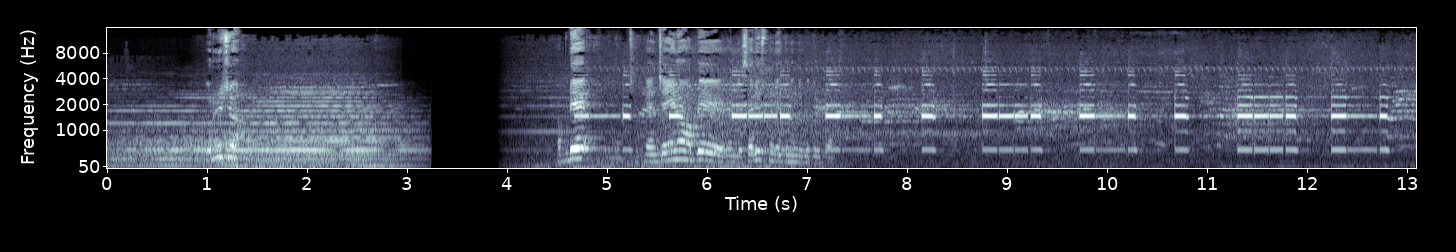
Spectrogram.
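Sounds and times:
horn-like tone honking: 1.5s - 3.2s, 4.0s - 13.0s.

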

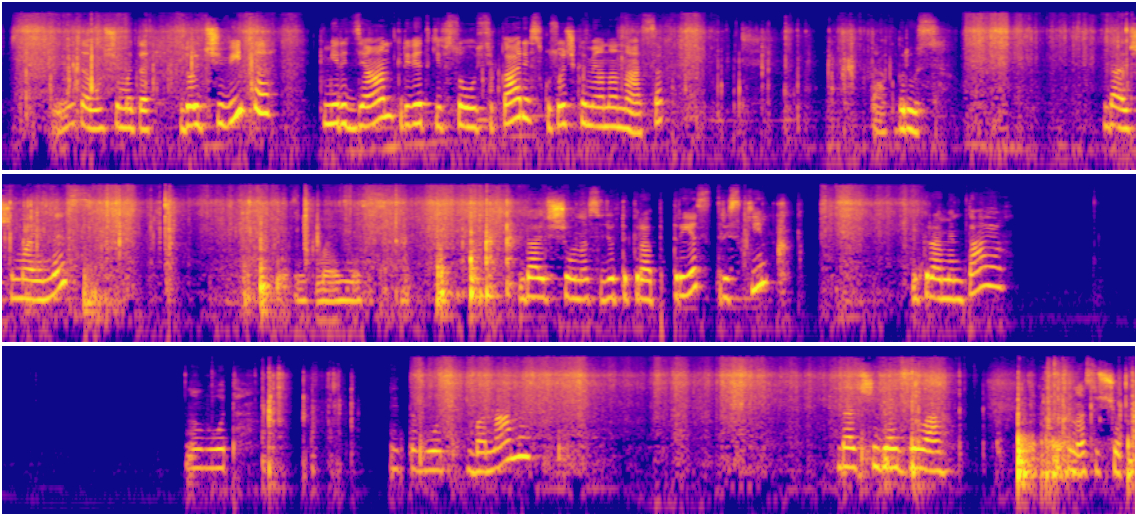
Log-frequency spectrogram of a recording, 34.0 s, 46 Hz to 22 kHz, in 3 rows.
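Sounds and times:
plastic bags rustling: 0.0s - 17.4s, 18.7s - 21.0s, 25.3s - 34.0s.

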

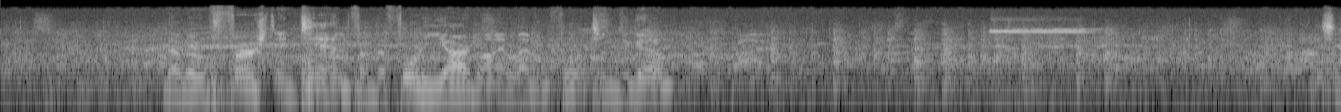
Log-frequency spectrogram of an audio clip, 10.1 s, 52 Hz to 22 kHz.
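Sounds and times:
murmur of football crowd: 0.0s - 10.0s
referee's whistle blast: 7.4s - 8.4s.

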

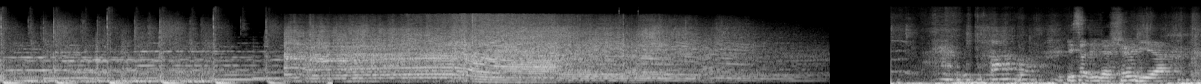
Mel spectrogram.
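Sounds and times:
rock music with drums: 0.0s - 3.2s
motorcycle engine revving: 2.8s - 8.3s.

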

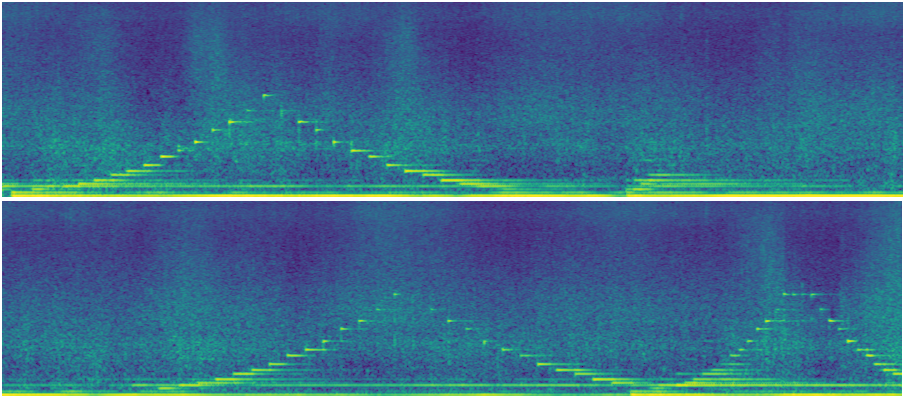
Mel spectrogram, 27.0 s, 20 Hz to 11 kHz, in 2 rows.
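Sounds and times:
dark ambient music drone: 0.0s - 27.0s
ocean waves hissing: 0.0s - 27.0s.

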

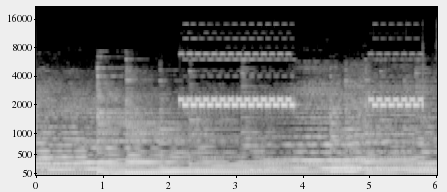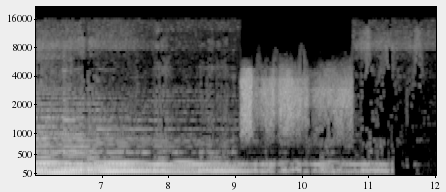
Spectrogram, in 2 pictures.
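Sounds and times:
background music: 0.0s - 11.4s
telephone ringing electronic trill: 2.2s - 4.0s, 5.0s - 6.4s.

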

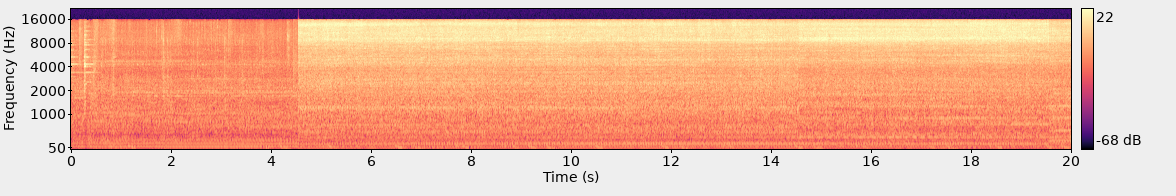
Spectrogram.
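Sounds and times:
sawmill engine running: 0.0s - 20.0s.

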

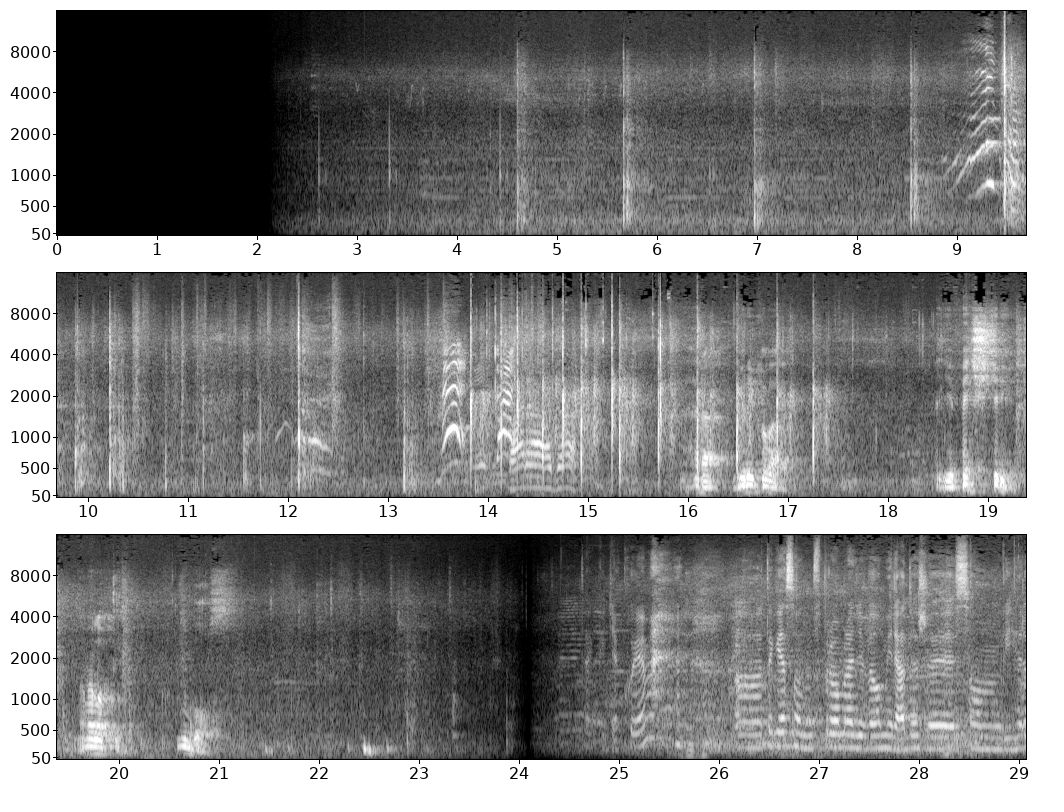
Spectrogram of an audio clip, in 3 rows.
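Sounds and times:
tennis balls hit by rackets: 4.4s - 7.4s, 8.4s - 17.7s.

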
